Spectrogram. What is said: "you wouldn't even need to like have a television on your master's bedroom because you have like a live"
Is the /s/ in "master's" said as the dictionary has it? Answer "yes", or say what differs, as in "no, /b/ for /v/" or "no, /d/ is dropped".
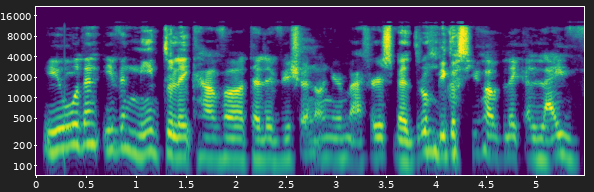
no, /s/ is dropped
